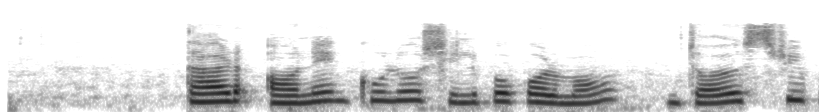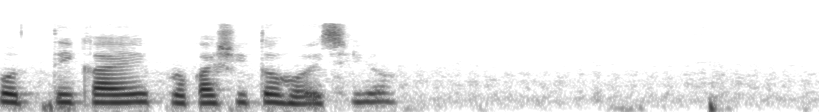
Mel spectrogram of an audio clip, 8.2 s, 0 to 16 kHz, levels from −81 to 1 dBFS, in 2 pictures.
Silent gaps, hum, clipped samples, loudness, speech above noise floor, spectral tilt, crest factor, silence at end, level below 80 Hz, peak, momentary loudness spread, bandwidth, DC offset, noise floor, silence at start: none; none; under 0.1%; -20 LUFS; 42 dB; -6 dB/octave; 18 dB; 0.5 s; -52 dBFS; -4 dBFS; 14 LU; 8 kHz; under 0.1%; -61 dBFS; 0.95 s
